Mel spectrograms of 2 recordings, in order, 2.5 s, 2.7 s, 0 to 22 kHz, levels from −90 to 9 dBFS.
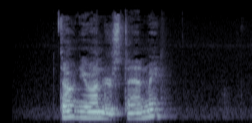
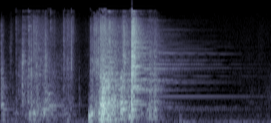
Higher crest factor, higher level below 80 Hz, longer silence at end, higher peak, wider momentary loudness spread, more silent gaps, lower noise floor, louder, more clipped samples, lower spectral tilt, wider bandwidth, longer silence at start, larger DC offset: about the same, 20 dB vs 24 dB; second, -76 dBFS vs -44 dBFS; second, 0.85 s vs 1 s; second, -10 dBFS vs 0 dBFS; second, 11 LU vs 19 LU; neither; first, -66 dBFS vs -62 dBFS; second, -28 LUFS vs -19 LUFS; neither; first, -4.5 dB/octave vs -2 dB/octave; about the same, 16 kHz vs 17 kHz; first, 0.55 s vs 0 s; neither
